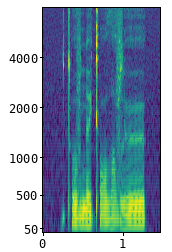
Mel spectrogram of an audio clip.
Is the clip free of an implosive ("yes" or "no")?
yes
